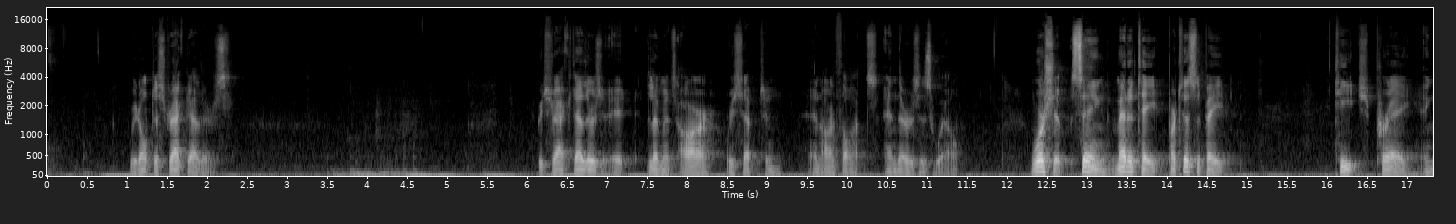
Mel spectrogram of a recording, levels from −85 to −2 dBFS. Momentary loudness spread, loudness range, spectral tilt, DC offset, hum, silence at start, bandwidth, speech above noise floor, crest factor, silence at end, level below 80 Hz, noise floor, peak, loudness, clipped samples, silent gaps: 25 LU; 13 LU; -4.5 dB/octave; under 0.1%; none; 0 s; 17.5 kHz; 26 dB; 22 dB; 0 s; -48 dBFS; -57 dBFS; -12 dBFS; -31 LUFS; under 0.1%; none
